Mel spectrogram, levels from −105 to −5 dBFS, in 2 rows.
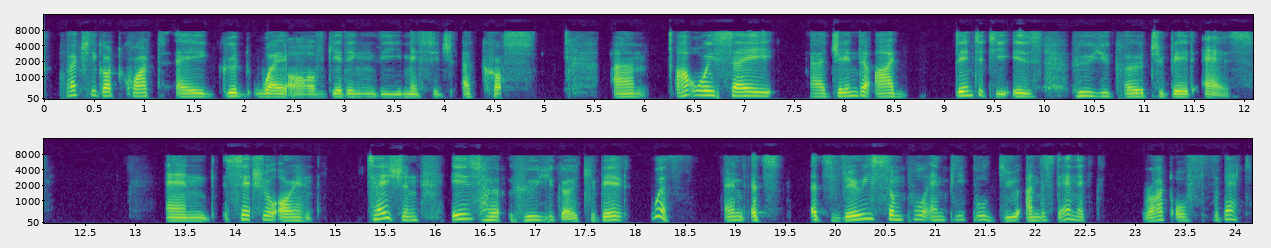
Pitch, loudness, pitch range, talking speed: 150 Hz, -20 LUFS, 130-170 Hz, 125 wpm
